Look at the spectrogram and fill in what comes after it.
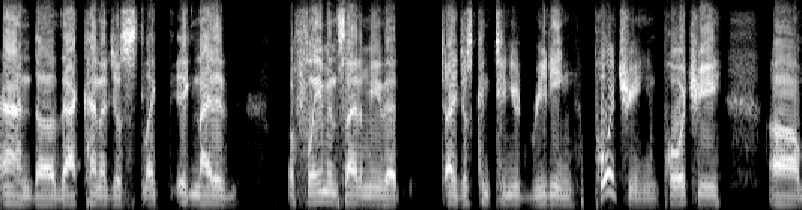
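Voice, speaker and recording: At a fairly slow pace, a man with a Spanish accent speaks at medium pitch in a dry, close sound with no echo and a quiet background. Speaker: comic book writer. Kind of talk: interview. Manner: hesitant, many fillers.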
